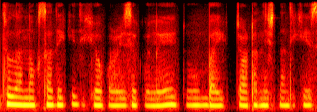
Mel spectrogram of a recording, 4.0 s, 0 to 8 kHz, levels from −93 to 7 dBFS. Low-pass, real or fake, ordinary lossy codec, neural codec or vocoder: 7.2 kHz; real; none; none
